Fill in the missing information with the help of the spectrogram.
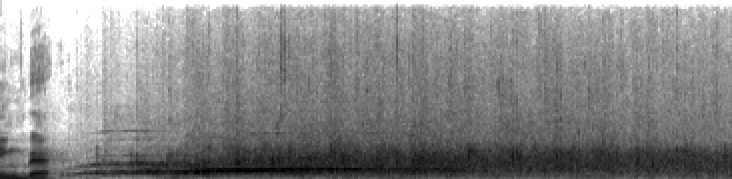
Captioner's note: cheering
